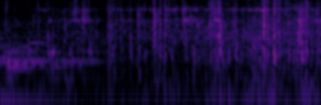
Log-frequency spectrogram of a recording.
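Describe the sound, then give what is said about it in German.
Hooves of a tall black coach drawn by six black horses clip-clop in a quiet, steady, continuous rhythm. “Aber wie erstaunt war Mick, als er dicht neben sich eine große, hohe, schwarze Kutsche entdeckte, die von sechs schwarzen Pferden gezogen wurde, mit langen schwarzen Mähnen”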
